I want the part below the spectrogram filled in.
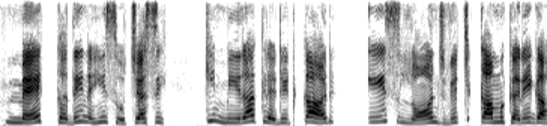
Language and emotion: Punjabi, surprised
